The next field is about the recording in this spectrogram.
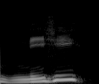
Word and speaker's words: Nighy: And the actor has got, I don't know how to pronounce his name, Bill Nighy, N-I-G-H-Y.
